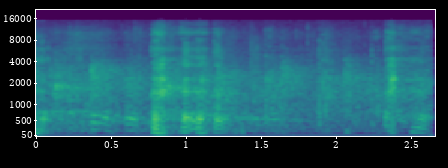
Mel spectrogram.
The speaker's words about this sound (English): Give God a clap for free.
